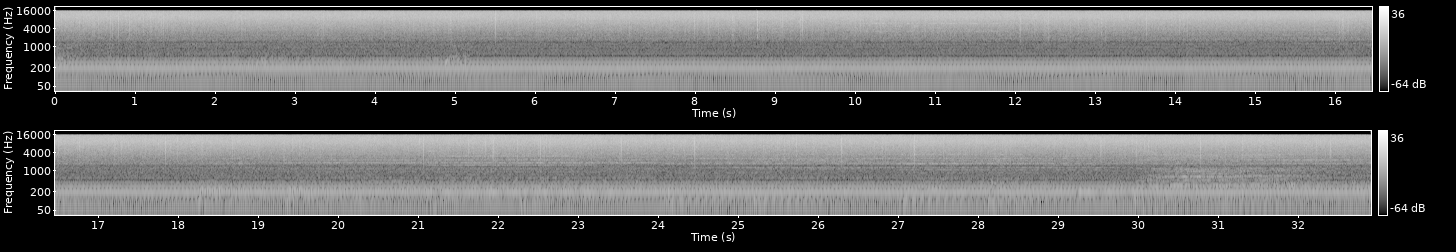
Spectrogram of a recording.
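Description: Steady hiss with a constant low hum that stays unchanged throughout, with no speech or clear music.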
